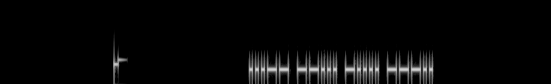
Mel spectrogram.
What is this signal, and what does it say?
Morse code, heard as a keyed tone, about 40 wpm, 700 Hz. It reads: 3768
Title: Numbers - 4-Digit 40wpm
